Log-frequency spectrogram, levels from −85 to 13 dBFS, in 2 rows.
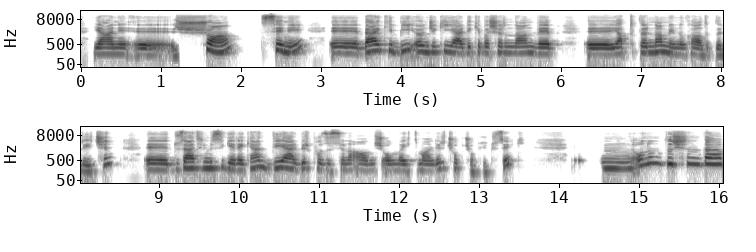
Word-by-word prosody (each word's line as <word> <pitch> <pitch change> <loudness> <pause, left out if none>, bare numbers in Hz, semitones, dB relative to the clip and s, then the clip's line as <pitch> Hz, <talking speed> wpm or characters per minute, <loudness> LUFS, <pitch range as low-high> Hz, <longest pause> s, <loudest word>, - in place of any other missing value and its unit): Yani, 165 0 +2
eee, 465 - 0
şu 265 - +4
an 215 +8 +2 0.2
seni, 230 -3 +3 0.3
eee, 180 -2 +1
belki 235 0 +4
bir 250 +3 -3
önceki 205 -1 -2
yerdeki 180 -3 0
başarından 185 0 -3
ve, 170 -1 +4 0.4
eee, 160 - +5 0.3
yaptıklarından 190 +5 -1
memnun 165 -4 -4
kaldıkları 150 -2 -4
için, 280 - -3 0.4
eee, 170 -2 +1
düzeltilmesi 205 +3 +1
gereken 190 +5 -3
diğer 205 -4 +1
bir 190 +1 -5
pozisyonu 165 -1 -3
almış 160 0 -5
olma 160 0 -3
ihtimalleri 160 +3 -6
çok 190 0 -10
çok 130 -2 -13
yüksek. 140 - -7 0.9
Imm, 195 -1 -4
onun 335 +5 -2
dışında 320 -1 +3
190 Hz, 120 wpm, -20 LUFS, 165-225 Hz, 0.9 s, eee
